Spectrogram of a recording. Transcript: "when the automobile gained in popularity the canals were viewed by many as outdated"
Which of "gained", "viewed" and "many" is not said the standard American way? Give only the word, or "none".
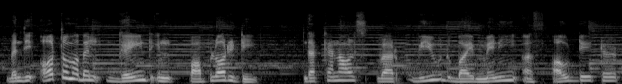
none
